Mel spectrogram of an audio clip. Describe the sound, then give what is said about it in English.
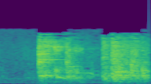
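Two loud, harsh bursts of banging and splintering as a door is struck and knocked loose, the second following right after the first, with no voices. “One more tap and the door will come off.”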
